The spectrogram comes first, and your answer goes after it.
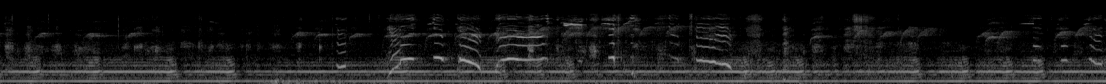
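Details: Four Border Collie puppies, two males and two females, littermates born 24 September 2016 and 50 days old, romp together. High squeaky whines and yelps with rising and falling sweeps cluster mid-clip over a steady low electrical hum.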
